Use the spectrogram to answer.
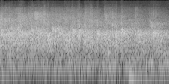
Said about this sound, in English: So a round of applause to the fraternity,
